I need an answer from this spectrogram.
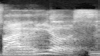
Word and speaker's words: Barrios: Well, I'm going to give you an A for attempting to roll your R's when you said Barrios, because Barrios.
